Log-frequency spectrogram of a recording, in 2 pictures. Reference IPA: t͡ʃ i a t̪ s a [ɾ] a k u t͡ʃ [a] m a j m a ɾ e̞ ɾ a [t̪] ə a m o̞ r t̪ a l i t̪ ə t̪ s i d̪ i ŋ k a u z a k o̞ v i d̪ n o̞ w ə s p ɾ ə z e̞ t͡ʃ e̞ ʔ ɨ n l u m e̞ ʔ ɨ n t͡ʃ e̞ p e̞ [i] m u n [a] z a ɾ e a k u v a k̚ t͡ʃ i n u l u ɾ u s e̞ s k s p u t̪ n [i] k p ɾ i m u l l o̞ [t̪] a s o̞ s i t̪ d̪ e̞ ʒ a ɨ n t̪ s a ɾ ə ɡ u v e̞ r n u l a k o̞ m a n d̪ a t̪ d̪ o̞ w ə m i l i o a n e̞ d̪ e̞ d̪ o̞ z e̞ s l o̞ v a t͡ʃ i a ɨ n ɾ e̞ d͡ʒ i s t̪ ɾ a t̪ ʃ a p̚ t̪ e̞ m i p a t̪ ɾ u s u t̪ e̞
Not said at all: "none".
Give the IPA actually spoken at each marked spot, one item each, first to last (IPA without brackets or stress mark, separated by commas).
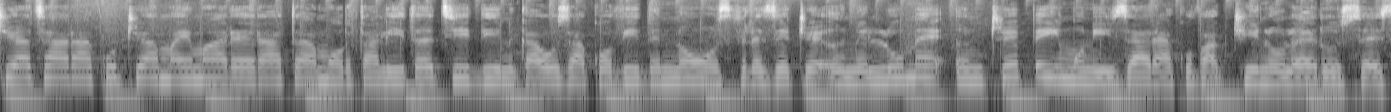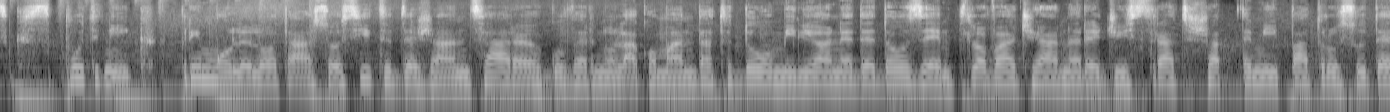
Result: ɾ, a, t̪, i, i, i, t̪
